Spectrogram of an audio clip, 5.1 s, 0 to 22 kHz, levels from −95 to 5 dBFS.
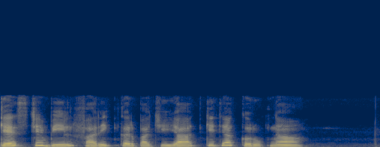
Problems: none marked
